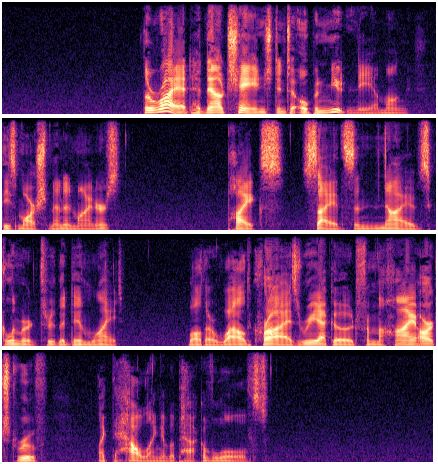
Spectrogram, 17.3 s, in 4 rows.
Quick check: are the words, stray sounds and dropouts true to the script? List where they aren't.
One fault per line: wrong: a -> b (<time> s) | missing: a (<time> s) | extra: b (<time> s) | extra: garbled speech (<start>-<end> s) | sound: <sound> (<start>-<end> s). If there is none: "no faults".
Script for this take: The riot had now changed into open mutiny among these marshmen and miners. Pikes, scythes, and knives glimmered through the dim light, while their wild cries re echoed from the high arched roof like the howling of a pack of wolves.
no faults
